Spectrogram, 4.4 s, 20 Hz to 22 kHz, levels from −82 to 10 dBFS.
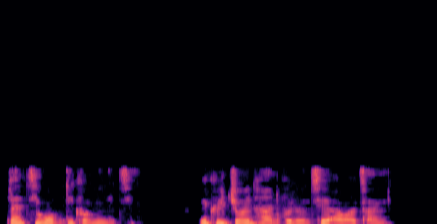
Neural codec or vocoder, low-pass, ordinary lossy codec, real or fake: codec, 16 kHz, 4 kbps, FreqCodec, larger model; 5.4 kHz; none; fake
